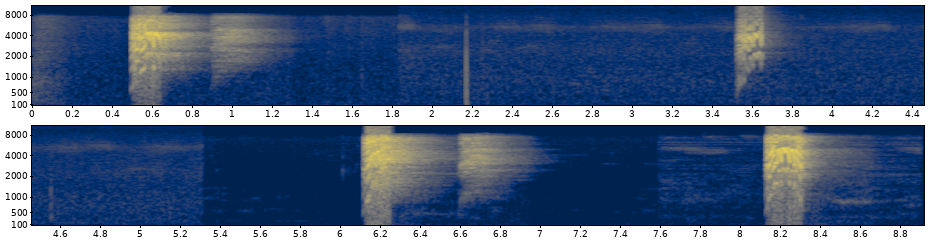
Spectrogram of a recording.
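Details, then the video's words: Pet monk parakeet (caturrita) in Rio Grande do Sul, Brazil, giving its scream: loud, harsh, raspy screeches, some doubled, every two to three seconds with quiet between. "O Grito da Caturrita!"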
